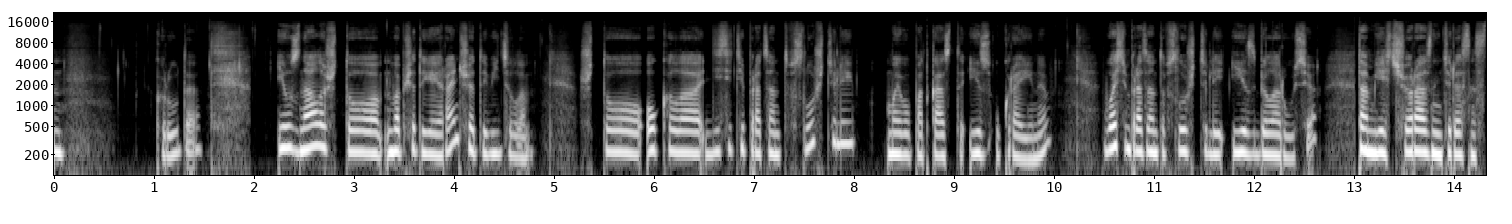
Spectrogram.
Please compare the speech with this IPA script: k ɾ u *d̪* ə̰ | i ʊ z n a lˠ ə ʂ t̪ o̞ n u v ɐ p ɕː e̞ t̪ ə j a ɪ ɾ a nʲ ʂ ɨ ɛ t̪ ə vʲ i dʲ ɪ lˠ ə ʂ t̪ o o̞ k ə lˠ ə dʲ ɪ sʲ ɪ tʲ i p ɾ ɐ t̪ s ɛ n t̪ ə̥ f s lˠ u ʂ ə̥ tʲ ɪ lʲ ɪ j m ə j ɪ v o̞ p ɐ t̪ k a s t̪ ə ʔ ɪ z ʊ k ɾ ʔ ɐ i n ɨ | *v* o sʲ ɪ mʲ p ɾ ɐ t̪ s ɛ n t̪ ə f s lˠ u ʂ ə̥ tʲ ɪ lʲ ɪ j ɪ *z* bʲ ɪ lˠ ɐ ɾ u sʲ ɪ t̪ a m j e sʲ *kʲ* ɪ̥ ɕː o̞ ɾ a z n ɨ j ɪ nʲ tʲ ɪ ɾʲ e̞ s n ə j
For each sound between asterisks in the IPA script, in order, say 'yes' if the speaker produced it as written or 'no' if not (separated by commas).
no, yes, yes, no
